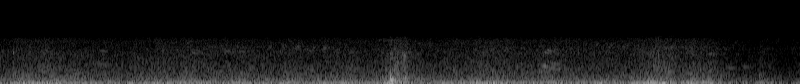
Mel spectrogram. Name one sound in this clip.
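Hands rustle and pull a nylon cast net.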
